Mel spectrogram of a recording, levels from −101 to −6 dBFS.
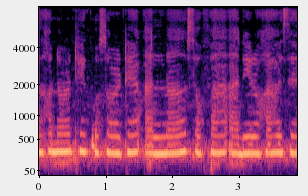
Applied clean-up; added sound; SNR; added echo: none; none; none; none.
